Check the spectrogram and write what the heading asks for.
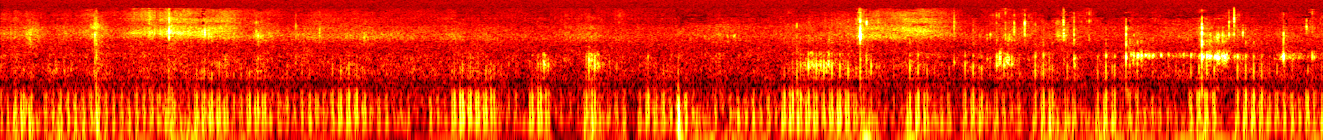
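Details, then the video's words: {'caption': 'Baron, a red Maine Coon male, purrs contentedly during grooming; a dense low rumble runs throughout, interrupted by soft clicks and licking noises, with a faint higher squeak near the close.'} "Рыжий кот мурчит и умывается"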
